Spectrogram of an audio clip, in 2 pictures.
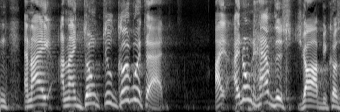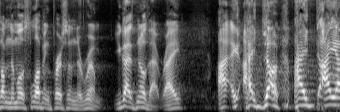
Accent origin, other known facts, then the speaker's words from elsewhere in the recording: Boston, Massachusetts, United States; moved away; I'm from Boston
